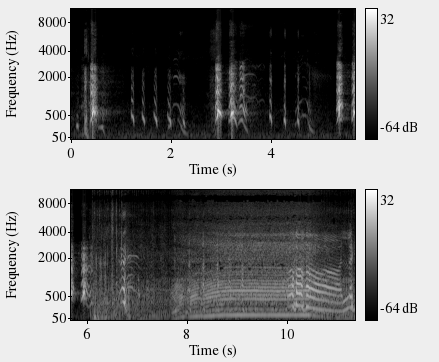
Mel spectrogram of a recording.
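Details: Juno, a Siberian Husky puppy, reacting to a leaf blower: clusters of short, bending whine-like yips and woos. The blower's loud, steady engine drone then starts and mostly masks a few further brief whines.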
